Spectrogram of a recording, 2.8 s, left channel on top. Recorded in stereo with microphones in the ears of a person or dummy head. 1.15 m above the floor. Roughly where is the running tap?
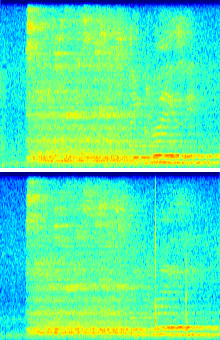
Centre.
